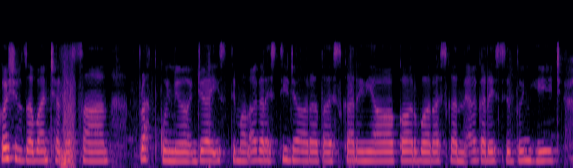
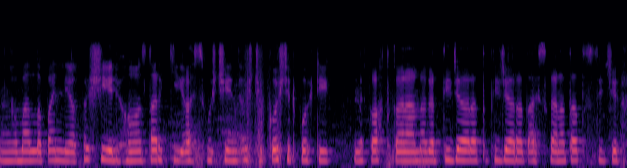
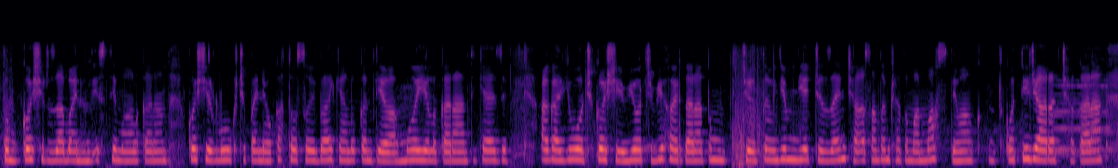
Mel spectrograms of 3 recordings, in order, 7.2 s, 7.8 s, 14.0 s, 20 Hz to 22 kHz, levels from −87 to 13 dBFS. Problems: background sounds at intervals, background conversations at intervals, low volume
